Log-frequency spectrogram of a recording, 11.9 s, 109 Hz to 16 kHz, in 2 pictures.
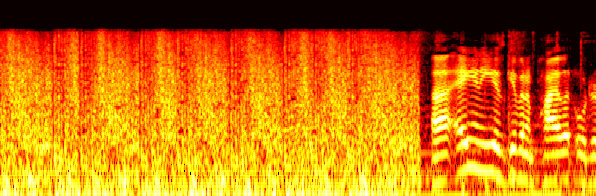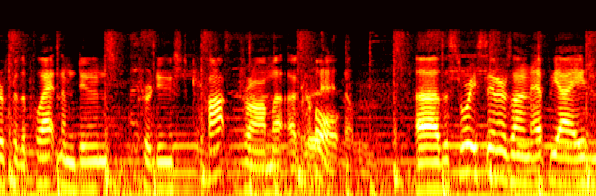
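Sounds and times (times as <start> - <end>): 
barrage of explosion sound effects with booming rumbles and crackling blasts: 0.0 - 4.3
speech: 4.3 - 11.9.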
